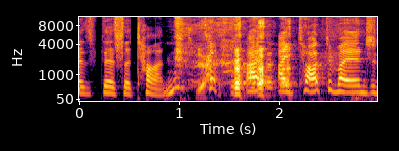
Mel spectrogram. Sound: laughing

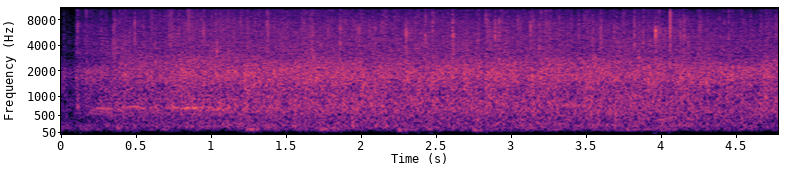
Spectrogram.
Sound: audience applauding

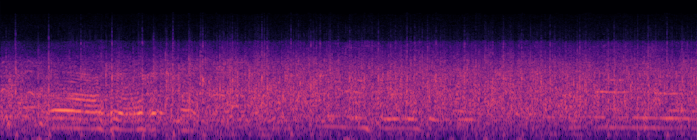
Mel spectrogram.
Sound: applause

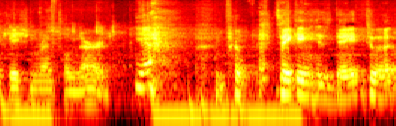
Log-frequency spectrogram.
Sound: laughing

